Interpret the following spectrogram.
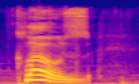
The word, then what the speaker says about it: close: close the pronunciation is close which means near as a verb it is pronounced like close with z sound close it means to shut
